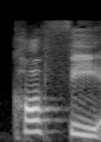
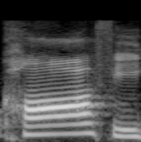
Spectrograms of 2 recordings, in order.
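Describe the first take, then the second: First: The first vowel is short and clipped. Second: The first vowel is long and drawn out. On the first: The speaker calls it wrong. "아니고" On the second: The speaker calls it right. "길어야 돼요"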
